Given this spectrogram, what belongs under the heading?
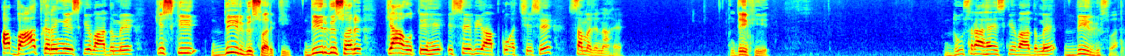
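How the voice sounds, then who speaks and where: Slow, dictating grammar teacher. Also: mid-range voice, lively intonation, no room sound. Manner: asks rhetorical questions and answers them; dictates notes slowly, repeating phrases. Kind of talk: classroom grammar lecture.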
